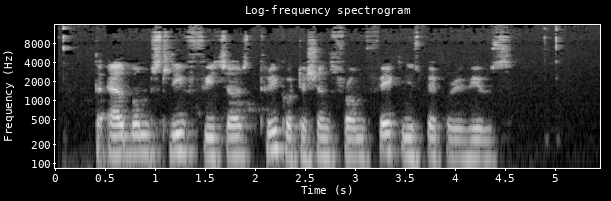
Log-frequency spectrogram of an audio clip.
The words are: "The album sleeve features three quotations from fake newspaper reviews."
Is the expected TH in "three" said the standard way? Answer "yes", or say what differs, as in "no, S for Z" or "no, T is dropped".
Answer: no, T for TH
